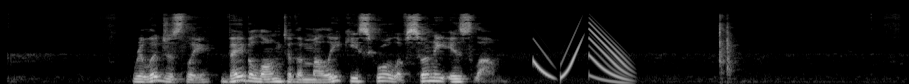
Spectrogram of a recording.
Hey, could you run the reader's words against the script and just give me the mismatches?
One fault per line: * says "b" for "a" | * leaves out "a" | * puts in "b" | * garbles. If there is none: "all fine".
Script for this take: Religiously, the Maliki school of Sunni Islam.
* puts in "they belong to"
